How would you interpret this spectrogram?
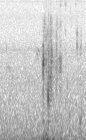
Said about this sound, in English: Sorry about this. I'm drinking water.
